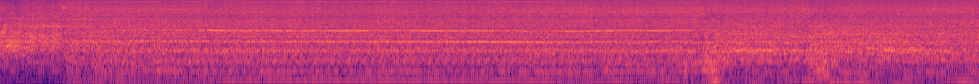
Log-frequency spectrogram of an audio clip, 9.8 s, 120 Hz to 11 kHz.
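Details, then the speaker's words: 2003 Ford Ranger 2.3 four-cylinder after replacing cracked ignition coil, plug wires and iridium spark plugs: idles smoothly and evenly with no stumble or skipped beats, misfire gone; normal idle. "So we got rid of that dead mist, so that's good."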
